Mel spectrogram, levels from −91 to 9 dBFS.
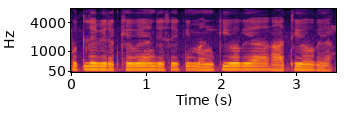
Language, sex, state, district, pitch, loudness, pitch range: Hindi, male, Uttar Pradesh, Lucknow, 140 Hz, -14 LUFS, 130-145 Hz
